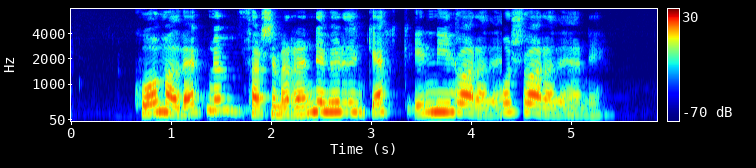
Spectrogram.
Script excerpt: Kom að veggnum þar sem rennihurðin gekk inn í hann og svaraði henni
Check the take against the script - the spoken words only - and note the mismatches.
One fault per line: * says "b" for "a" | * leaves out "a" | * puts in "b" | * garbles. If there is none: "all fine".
* says "svaraði" for "hann"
